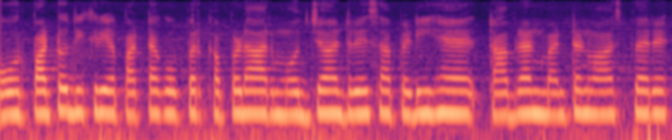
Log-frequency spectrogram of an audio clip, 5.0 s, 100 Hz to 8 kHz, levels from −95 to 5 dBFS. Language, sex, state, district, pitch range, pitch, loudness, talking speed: Marwari, female, Rajasthan, Nagaur, 225-235 Hz, 230 Hz, -16 LUFS, 225 wpm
